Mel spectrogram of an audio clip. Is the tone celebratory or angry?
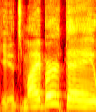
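celebratory. It is said in a happy, celebratory tone.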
